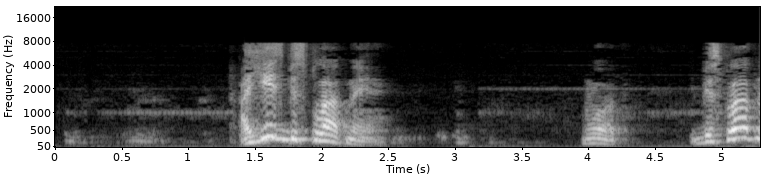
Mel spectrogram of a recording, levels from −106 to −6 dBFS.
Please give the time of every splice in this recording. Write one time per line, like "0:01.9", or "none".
0:01.3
